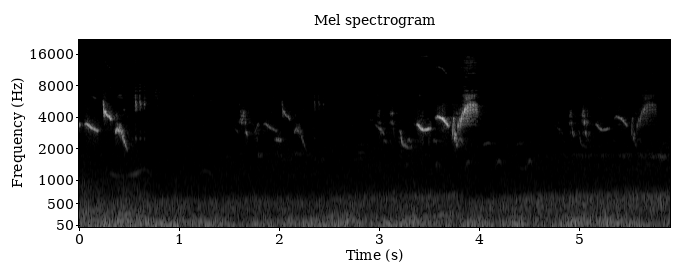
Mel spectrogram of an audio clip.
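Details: Vigorously singing Crescent-chested babbler, a lure and tutor recording: loud clusters of sharp, slurred high whistles at the start and near 3.5 seconds, scattered softer chirps between, with a steady low background hum.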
